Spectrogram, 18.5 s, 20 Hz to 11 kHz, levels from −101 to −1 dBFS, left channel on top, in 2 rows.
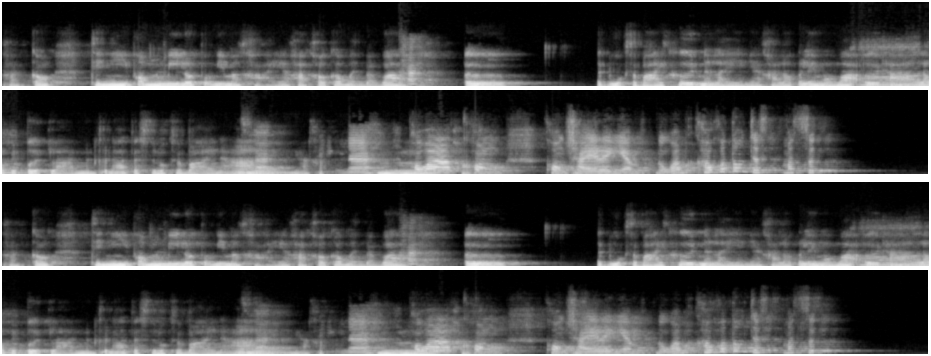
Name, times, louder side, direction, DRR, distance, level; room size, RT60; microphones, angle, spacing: voice 1, 0.0-4.1 4.6-5.0 5.9-12.3 13.0-13.6, left 1 dB, 30° left, 6 dB, 1.1 m, -18 dB
voice 2, 8.5-9.5 11.8-12.2 12.6-13.1 13.4-17.4, left 3 dB, 45° left, 4 dB, 3.6 m, -24 dB
27.0 x 17.0 x 7.9 m, 0.75 s
head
